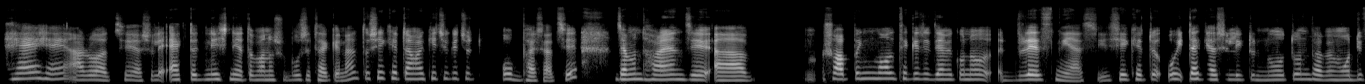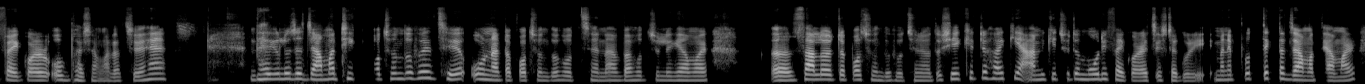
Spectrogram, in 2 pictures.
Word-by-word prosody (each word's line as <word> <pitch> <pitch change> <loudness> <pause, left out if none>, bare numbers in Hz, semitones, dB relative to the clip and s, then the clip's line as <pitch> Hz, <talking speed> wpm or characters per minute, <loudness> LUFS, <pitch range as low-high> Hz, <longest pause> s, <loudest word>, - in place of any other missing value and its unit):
হ্যাঁ, 260 +3 +4
হ্যাঁ, 250 +1 0 0.2
আরো 210 0 -4
আছে। 190 +3 -6
আসলে 200 +2 -2 0.2
একটা 225 0 -3
জিনিস 235 0 +2
নিয়ে 225 -2 +1
তো - - -2
মানুষ 210 0 -2 0.2
বসে 215 -1 -3
থাকে 190 -2 0
না। - - -1
তো - - -3
সেইক্ষেত্রে 280 -3 0
আমার 255 +1 -1
কিছু, 275 0 +1
কিছু 265 0 -1 0.4
অভ্যাস 195 -6 -4
আছে। 165 - +1 0.5
যেমন 235 +1 +3
ধরেন 225 0 +6 0.2
যে, 215 - +1 0.2
আব 190 0 +4 0.6
উ - - -14 0.2
শপিং 245 +1 +3 0.2
মল 270 0 0
থেকে 260 -1 0
যদি 235 -1 -4
আমি 230 0 -4
কোন 230 0 -5 0.5
ড্রেস 220 +1 +10
নিয়ে 175 -4 +2
আসি, 170 - -6 0.2
সেক্ষেত্রে 230 -1 -2 0.2
ঐটাকে 250 -1 +3
আসলে 225 0 0
একটু 220 +1 -8
নতুনভাবে 220 0 -6
মডিফাই 215 -2 +2
করার 190 0 +2
অভ্যাস 190 -3 -5
আমার - - -11
আছে। 175 - -2
হ্যাঁ? 255 +1 +5 0.9
দেখা 235 +2 +1
গেল 250 +1 -2
যে, - - +2
জামা 225 +3 +4
ঠিক 265 -2 -1 0.2
পছন্দ 260 +2 -4
হয়েছে, 295 -4 -2 0.3
ওড়নাটা 205 -5 +2
পছন্দ 185 0 -3 0.2
হচ্ছে 195 0 -3
না, - - -2
বা 185 - 0
হচ্ছিল 195 0 -5
গিয়ে 195 0 0
আমার 190 0 -1 0.7
আ - - +8 0.3
সালোয়ারটা 230 -1 +5
পছন্দ 205 -3 -2
হচ্ছে 175 +1 -2
না। - - -6
তো - - -4
সেইক্ষেত্রে 280 +3 -1
হয় 265 0 0
কি, - - -5 0.2
আমি 225 - 0
কিছুটা 250 0 -4
মডিফাই 240 -4 -3
করার 175 0 -1
চেষ্টা 185 -2 0
করি। 165 0 -6 0.2
মানে 215 +1 +1
প্রত্যেকটা 265 +1 -2
জামাতে 200 -1 +4
আমার 180 +2 -1
225 Hz, 175 wpm, -25 LUFS, 195-250 Hz, 0.9 s, ড্রেস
